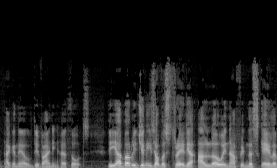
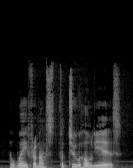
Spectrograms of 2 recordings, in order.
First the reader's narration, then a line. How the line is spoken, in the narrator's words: murmured Mary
